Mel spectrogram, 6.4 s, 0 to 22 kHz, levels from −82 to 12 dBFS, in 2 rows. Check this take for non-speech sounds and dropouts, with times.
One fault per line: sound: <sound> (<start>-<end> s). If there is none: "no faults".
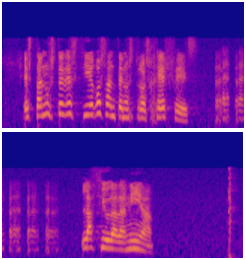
sound: laugh (2.8-4.0 s)
sound: squeak (6.2-6.4 s)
